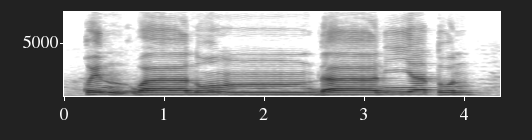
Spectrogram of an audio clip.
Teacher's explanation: Di sini terdapat tanwin bertemu dengan huruf dal, ya. Maka cara membacanya adalah menyamarkan daripada bunyi tanwin tersebut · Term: ikhfa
